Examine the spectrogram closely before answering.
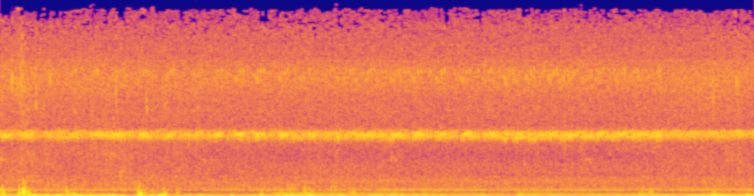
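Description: Insects chirring steadily with a constant high-pitched buzz, over a low wind rumble on the microphone.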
